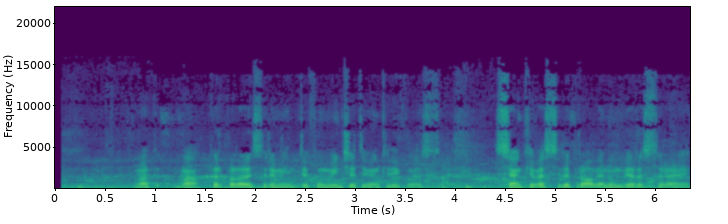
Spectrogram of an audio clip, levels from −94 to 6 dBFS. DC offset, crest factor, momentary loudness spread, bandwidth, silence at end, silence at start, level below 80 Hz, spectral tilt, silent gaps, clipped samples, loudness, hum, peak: under 0.1%; 18 dB; 9 LU; 15 kHz; 0 s; 0.05 s; -42 dBFS; -5.5 dB/octave; none; under 0.1%; -24 LUFS; none; -6 dBFS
